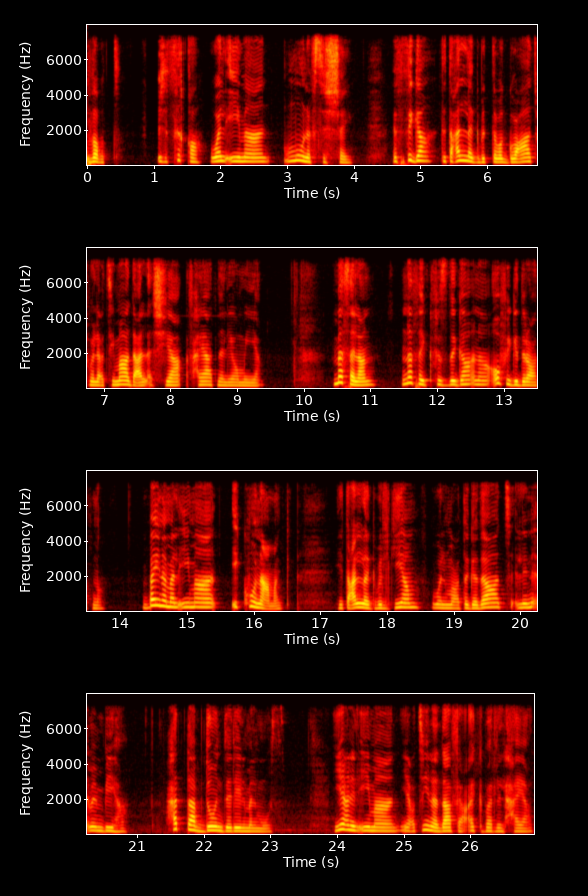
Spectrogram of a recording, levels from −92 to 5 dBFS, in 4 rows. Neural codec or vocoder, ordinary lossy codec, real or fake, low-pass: none; none; real; 7.2 kHz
